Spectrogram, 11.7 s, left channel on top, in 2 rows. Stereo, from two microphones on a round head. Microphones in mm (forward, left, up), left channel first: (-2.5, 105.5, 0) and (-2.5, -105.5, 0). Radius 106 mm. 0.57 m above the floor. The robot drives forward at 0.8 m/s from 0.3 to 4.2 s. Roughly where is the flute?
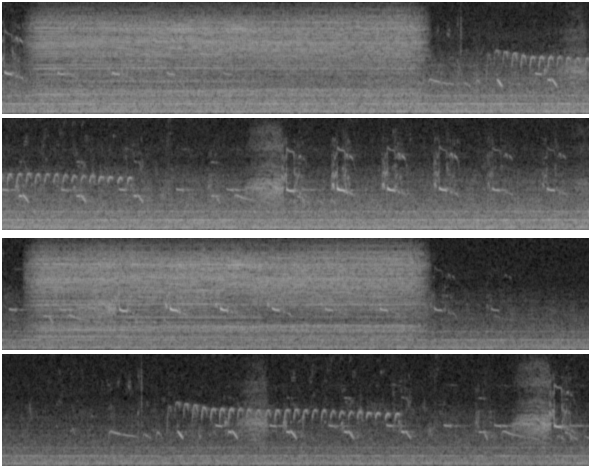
I don't hear a flute.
